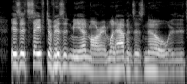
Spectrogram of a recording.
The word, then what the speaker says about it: Myanmar: wanted to look up the pronunciation I was pronouncing it Myanmar but it's Myanmar uh and I guess since about 1990 I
